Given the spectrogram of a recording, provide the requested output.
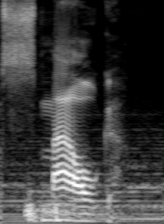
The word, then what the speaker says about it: Smaug: I'm going to go Smaug. S-M-A-U-G. – I, too, would pronounce it Smaug.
